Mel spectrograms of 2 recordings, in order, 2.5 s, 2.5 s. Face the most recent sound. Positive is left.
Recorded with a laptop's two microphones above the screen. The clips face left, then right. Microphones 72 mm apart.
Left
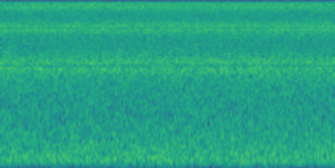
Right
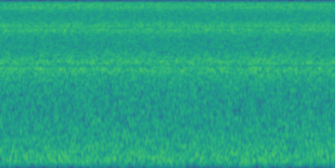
No sound to turn to.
